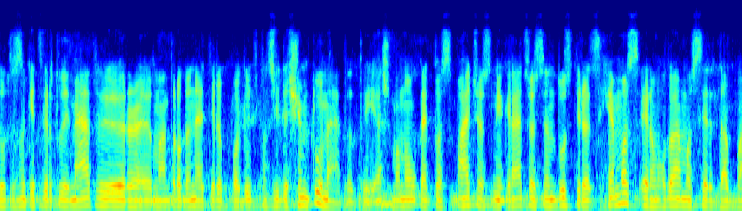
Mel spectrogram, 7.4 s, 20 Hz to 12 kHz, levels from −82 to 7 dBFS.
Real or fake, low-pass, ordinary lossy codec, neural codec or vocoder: fake; 7.2 kHz; Opus, 16 kbps; codec, 16 kHz, 4.8 kbps, FACodec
